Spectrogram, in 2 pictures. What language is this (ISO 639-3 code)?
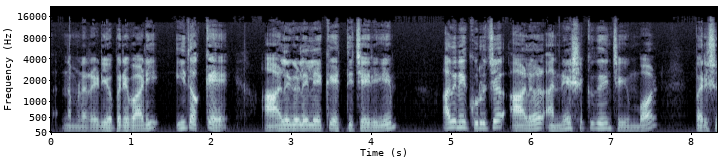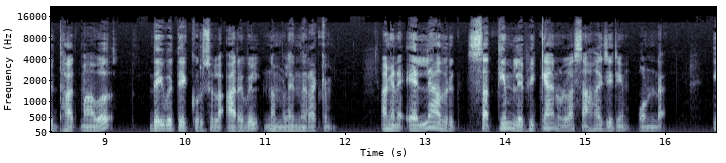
mal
